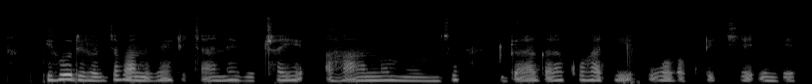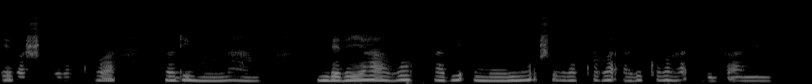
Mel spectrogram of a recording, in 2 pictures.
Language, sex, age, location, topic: Kinyarwanda, female, 18-24, Kigali, education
